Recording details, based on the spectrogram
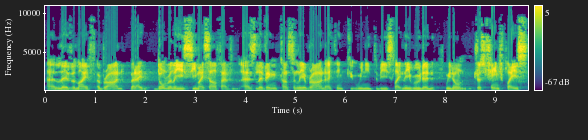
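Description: Very deep-voiced man with a French accent. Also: fairly even intonation, sharp tone, long reverb tail, low-quality recording. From France. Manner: measured and analytical, with frequent uh fillers. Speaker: interviewee. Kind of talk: recorded personal reflection.

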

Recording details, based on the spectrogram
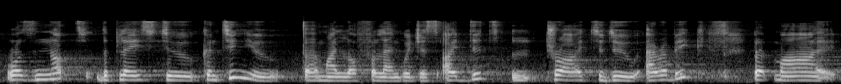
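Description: A woman from Belgium, a native Dutch speaker, recounting her experiences as an interview guest in a measured, earnest way. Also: mid-range voice, warm tone. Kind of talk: personal recollection in an interview. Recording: dull sound with long reverb.

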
